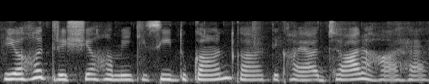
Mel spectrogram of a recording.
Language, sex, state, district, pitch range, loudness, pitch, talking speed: Hindi, female, Punjab, Fazilka, 215-235 Hz, -16 LUFS, 220 Hz, 140 wpm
